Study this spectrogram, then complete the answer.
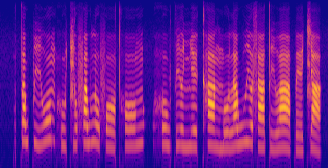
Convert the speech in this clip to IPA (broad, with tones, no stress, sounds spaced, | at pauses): t̪ a˧ w p iː˩˧ ʋ ɔː˥˨ m h u˧˩ t͡ɕ o˧ f a˧˥ w l o˧˩ f ɔː˧˩ t̪ʰ ɔː˧˥ ŋ | h o˧˩ w t̪ i˧˩ ə̯ ɲ eː˧˩ kʰ aː˧˩ ŋ m o˩ l a˧˥ w ʋ i˥˨ ə̯ s aː˧ t̪ i˩˧ ʋ aː˧˩ p eː˩˧ t͡ɕ a˧˩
